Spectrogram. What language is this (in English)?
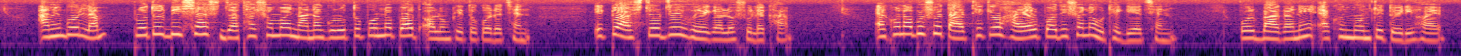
Bangla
